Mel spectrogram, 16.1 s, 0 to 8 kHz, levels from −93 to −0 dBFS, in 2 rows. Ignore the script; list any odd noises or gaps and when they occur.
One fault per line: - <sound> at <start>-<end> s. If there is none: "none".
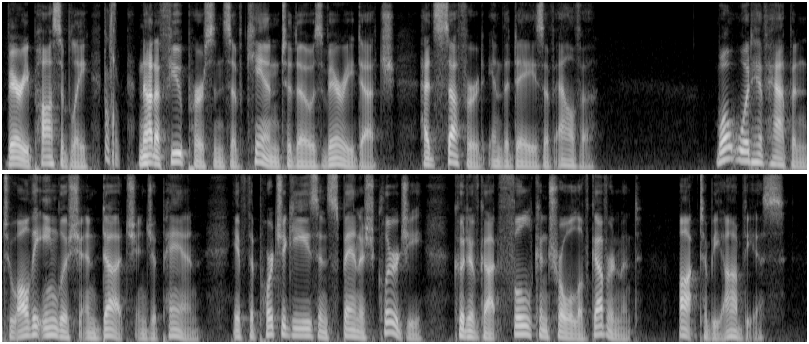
- chirp at 1.0-1.2 s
